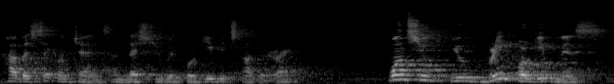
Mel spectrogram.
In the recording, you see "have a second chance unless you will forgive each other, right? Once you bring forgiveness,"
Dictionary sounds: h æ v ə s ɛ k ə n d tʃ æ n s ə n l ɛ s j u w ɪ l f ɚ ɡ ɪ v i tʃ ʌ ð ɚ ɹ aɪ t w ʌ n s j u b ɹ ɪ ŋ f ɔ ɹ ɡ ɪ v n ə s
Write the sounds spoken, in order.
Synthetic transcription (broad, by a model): h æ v ə s ɛ k ə n d tʃ æ n s ə n l ɛ s j u w ɪ l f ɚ ɡ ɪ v i tʃ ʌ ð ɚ ɹ aɪ t w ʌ n s j u b ɹ ɪ ŋ f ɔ ɹ ɡ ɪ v n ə s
